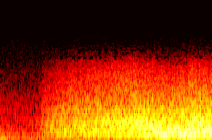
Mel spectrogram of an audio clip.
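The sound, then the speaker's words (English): The engines of an American Airlines flagship airliner roar during takeoff, a deep rumbling rush with a steady drone that swells louder over a couple of seconds. No voices are heard. “Hear that? It's the sound of a mighty American Airlines flagship taking off.”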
